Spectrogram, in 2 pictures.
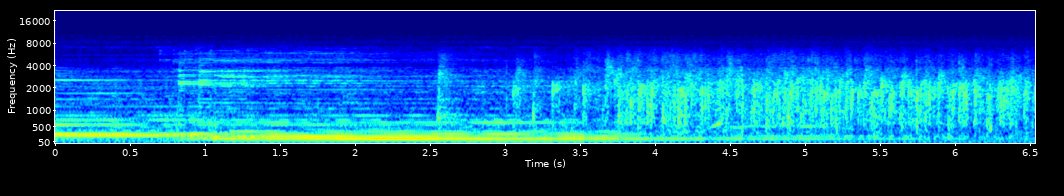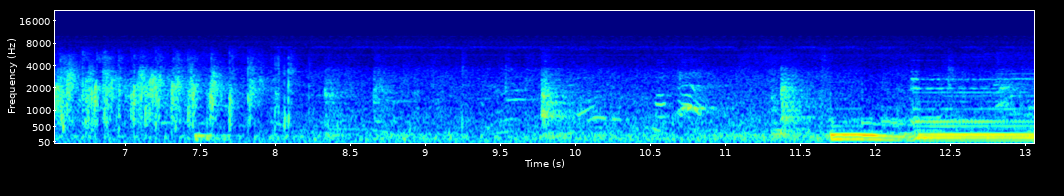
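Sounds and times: held music chord: 0:00.0 - 0:03.5, 0:11.7 - 0:13.0
audience applauding: 0:02.6 - 0:08.3.

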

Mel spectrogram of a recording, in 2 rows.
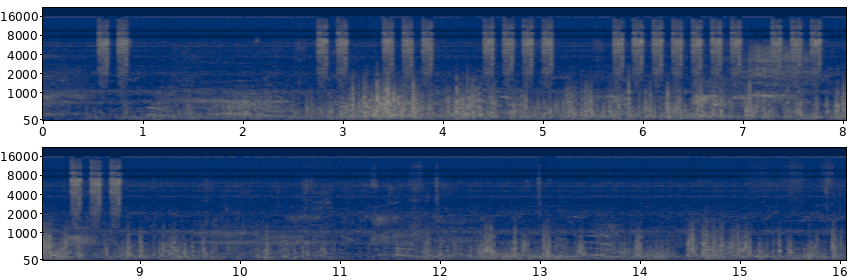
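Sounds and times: lions growling: 0:00.0 - 0:08.8, 0:09.4 - 0:14.0.

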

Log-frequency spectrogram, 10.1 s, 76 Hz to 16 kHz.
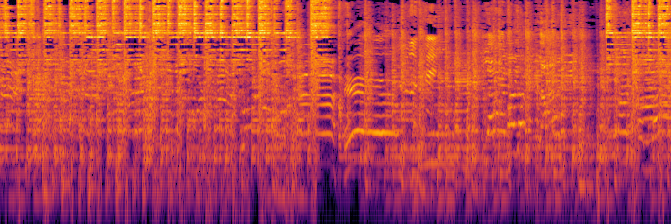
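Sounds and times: drum percussion: 0:00.0 - 0:10.0
men singing a devotional song: 0:00.0 - 0:10.0
rattle percussion: 0:00.0 - 0:10.0.

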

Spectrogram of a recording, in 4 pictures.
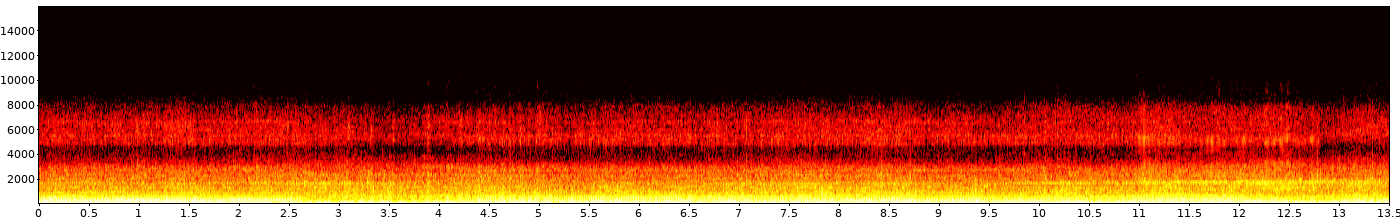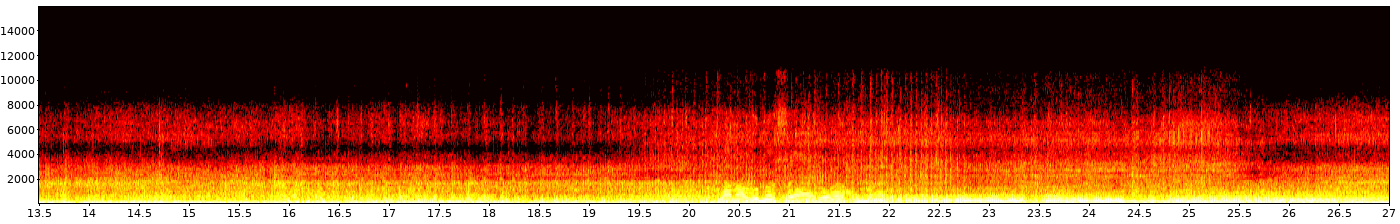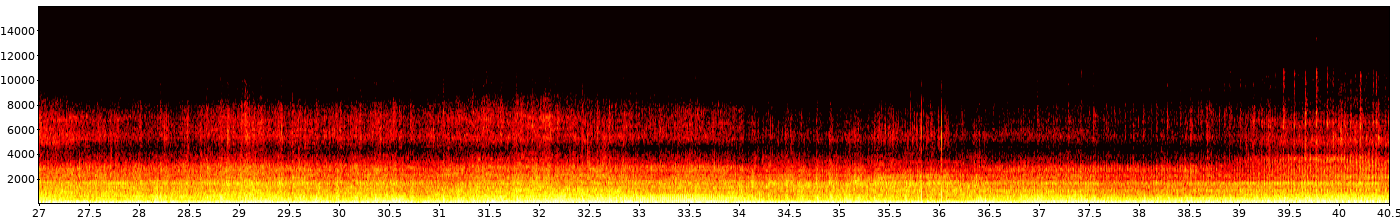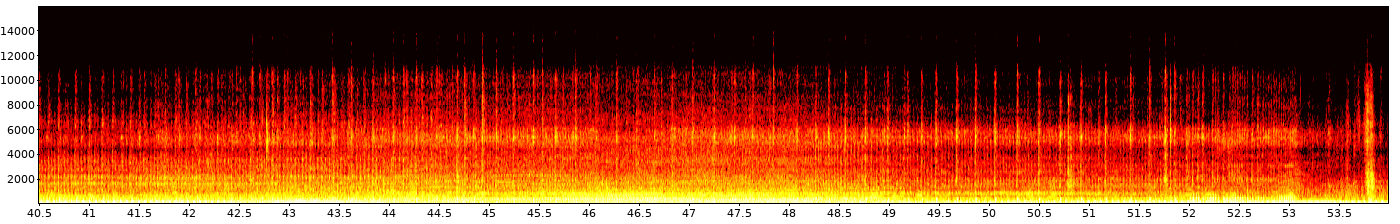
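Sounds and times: dirt bike engine revving: 0:19.6 - 0:27.1, 0:38.9 - 0:53.6.

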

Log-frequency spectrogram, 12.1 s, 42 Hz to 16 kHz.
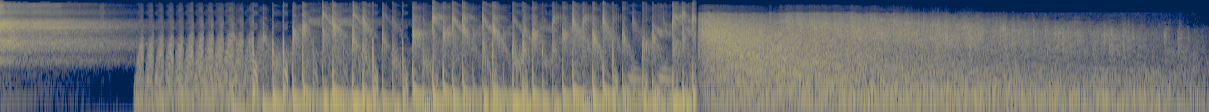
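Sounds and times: electronic music pounding beat: 0:01.3 - 0:07.0.

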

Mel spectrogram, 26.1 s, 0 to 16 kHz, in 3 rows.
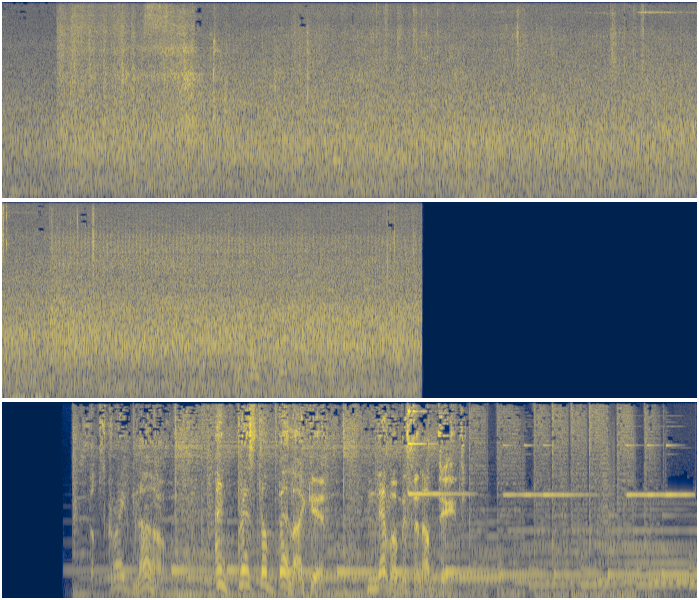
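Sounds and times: low engine hum: 0:00.0 - 0:14.0
road traffic: 0:00.0 - 0:14.0, 0:18.3 - 0:26.0.

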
